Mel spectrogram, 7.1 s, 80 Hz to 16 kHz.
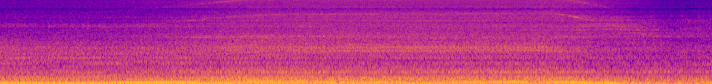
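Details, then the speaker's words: Ford Excursion 7.3 diesel with a big aftermarket air filter, cruising under acceleration: deep drone climbing smoothly with heavy intake and turbo whoosh, no knocks or misses; runs smooth. "hope you guys can hear how good it sounds but I mean it runs smooth"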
